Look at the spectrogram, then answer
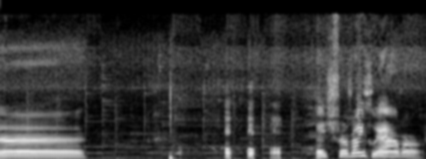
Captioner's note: laughter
